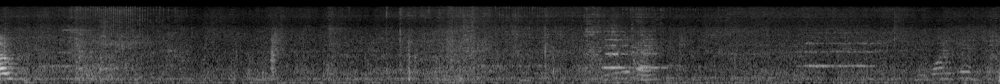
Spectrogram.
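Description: Faint outdoor background with distant voices calling out, once past the middle and once in a held call near the end.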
